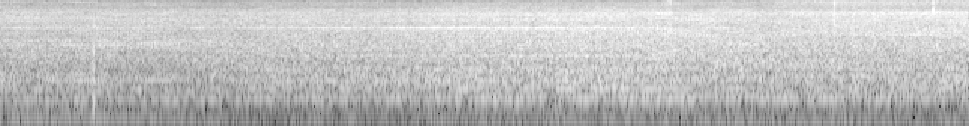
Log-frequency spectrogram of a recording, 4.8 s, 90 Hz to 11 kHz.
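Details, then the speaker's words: Homemade air conditioner, first start-up at about 75% complete: small compressor runs smoothly with a steady, even low hum and faint constant tone, no knocking or rattling; about 155 high side, 50 low side, TXV not yet adjusted; normal running. "compressor runs nice and cool"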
